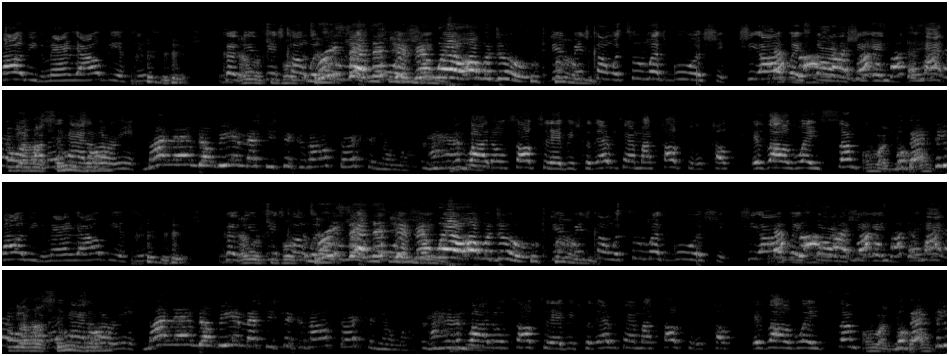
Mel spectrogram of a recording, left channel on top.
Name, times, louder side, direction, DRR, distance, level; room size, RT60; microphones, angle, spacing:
voice 1, 0.0-1.5 2.2-4.3 5.5-10.8 14.0-18.0, left 4 dB, 65° left, 0.5 m, -39 dB
voice 2, 1.4-4.4 5.3-6.0 7.7-8.2 9.5-10.5 13.6-14.0 18.1-18.7, equal, 5° left, 0.4 m, -44 dB
voice 3, 3.0-5.3 7.7-10.0 10.3-10.4 10.9-14.2 18.4-18.9, equal, 35° left, 1.1 m, -32 dB
2.1 x 2.0 x 3.1 m
head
